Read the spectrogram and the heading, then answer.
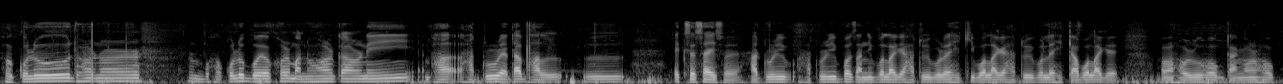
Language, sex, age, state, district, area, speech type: Assamese, male, 18-30, Assam, Lakhimpur, urban, spontaneous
